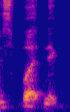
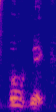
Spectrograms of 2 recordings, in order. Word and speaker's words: Sputnik: interviewed by Sputnik news I finally uh realized the proper way to pronounce it is Sputnik I'm sorry all the times I've said Sputnik but it's Sputnik okay um and I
